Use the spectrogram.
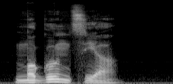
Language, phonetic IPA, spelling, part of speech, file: Polish, [mɔˈɡũnt͡sʲja], Moguncja, proper noun, Pl-Moguncja.ogg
